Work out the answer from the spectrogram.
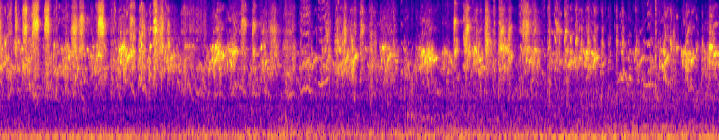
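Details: Mating chatter of budgerigars used to encourage breeding: a busy, unbroken mix of rapid warbles, clicks and squeaky chirps from several birds, rising and falling in bursts throughout, with a faint low hum in the background.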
